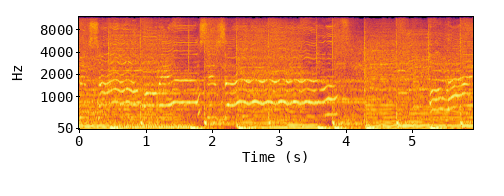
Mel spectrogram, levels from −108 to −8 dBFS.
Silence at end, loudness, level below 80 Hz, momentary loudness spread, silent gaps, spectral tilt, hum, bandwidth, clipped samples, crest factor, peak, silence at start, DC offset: 0 s; -12 LUFS; -16 dBFS; 3 LU; none; -3.5 dB/octave; none; 12 kHz; under 0.1%; 10 dB; 0 dBFS; 0 s; under 0.1%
